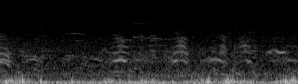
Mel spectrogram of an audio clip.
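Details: Second-calendar-year Mediterranean gull on Vlieland, the Netherlands, 24 August 2024: a run of short nasal, arched calls with clear harmonics, several in quick succession, over strong low rumbling wind noise.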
